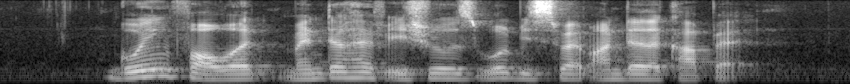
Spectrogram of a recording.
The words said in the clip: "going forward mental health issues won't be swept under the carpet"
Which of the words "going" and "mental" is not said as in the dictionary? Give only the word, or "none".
none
